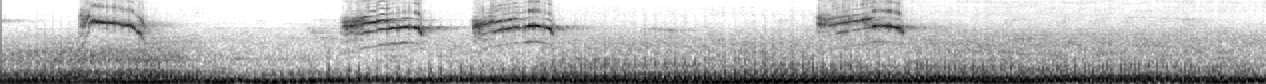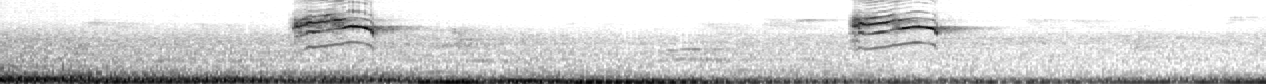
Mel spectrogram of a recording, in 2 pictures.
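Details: Ruby-cheeked sunbird calling, used to provoke a rival into singing: crisp high chevron-shaped notes, singly or doubled, at irregular intervals, against a loud low rumble.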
